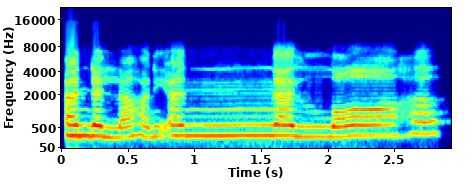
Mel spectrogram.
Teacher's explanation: کے ساتھ ملا دینا، حمزۃ الوصل ہمارا ڈراپ ہو جائے گا، اللہ کا جو لام ہے یہاں پہ بہت ہیوی موٹا ادا کریں گے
